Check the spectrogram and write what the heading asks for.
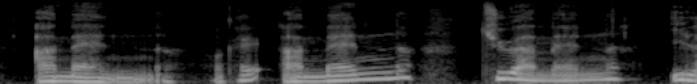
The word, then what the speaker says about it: amène: And then it will change, of course, the pronunciation, because you will have this sound open, amène.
